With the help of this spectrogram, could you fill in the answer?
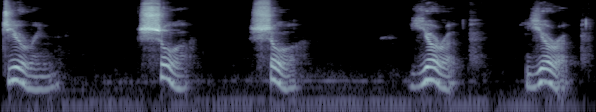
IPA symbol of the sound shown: ʊə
